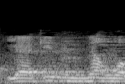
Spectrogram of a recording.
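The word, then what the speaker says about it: لكنا: وربما تنظر في كتاب الله فتجد ألف في الوسط لا ينطق، أما في الوسط ينطق مادة طبيعية، تعرف قول الله تعالى لكن هو الله ربي، لكن هو الله، لكن هو الله، بعد نون لكن هو، تجد مرسوما ألف لكنه لا ينطق، اسمع لكنه الله ربي، لكنه الله، إن الألف لا ينطق،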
